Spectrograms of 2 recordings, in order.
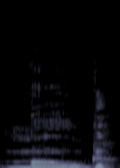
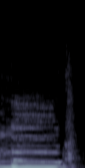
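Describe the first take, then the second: First: The vowel is not the spelled 'oo' sound. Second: The vowel is the 'oo' sound the spelling suggests. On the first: This is how the inventor said it. "he pronounced it Moog" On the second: This is how most people say it. "with the M O O, most people say Moog"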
